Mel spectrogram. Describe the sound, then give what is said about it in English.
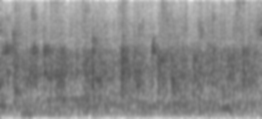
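An audience claps their hands unto the Lord in church, a dense, steady patter of many hands filling the whole clip at a fairly strong level, with a few voices murmuring faintly underneath. “Oh, would somebody clap your hands unto the Lord in this house.”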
